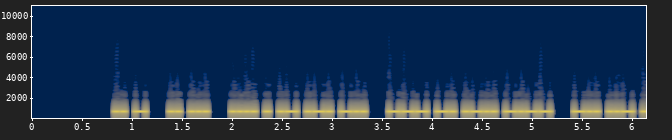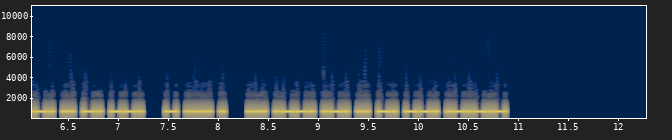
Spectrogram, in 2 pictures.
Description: Morse code, heard as a keyed tone, about 34 wpm, 700 Hz. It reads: IT IS HEARD ONLY DURING THE SPRING.
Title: Sentences from Top 1200 Words 35wpm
